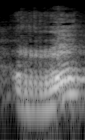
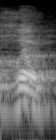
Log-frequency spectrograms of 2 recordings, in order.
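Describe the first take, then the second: First: "re" with a rolled tongue-tip R; tongue-tip trill on "re"; coronal R. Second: "re" with a standard French back R; uvular R. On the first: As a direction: trill the R of "re" at the front. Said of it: "quand c'est une coronale". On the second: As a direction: say "re" from the uvula, low. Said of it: "quand c'est une uvulaire". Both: Shown as a demonstration.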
